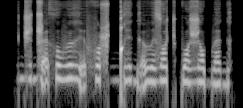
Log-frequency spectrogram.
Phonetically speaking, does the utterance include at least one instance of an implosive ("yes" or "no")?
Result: no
